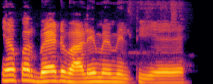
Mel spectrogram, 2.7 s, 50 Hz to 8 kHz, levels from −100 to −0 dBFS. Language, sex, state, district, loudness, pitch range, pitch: Hindi, male, Bihar, Saran, -16 LUFS, 120-170 Hz, 145 Hz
